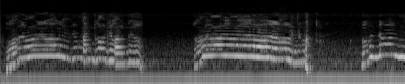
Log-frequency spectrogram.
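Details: Domestic cat indoors giving three long, drawn-out wailing meows, each rising then holding steady before dropping away, with a lower wavering tail on the first; a steady low hum runs underneath.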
